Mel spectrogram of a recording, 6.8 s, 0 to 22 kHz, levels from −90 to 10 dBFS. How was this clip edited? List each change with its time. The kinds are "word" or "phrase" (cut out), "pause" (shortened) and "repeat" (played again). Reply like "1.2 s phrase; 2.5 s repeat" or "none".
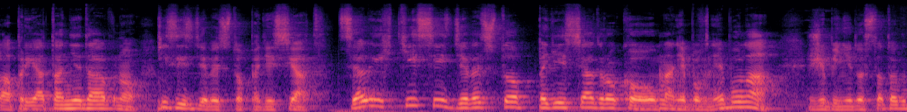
1.2 s word; 4.9 s word; 5.3 s word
